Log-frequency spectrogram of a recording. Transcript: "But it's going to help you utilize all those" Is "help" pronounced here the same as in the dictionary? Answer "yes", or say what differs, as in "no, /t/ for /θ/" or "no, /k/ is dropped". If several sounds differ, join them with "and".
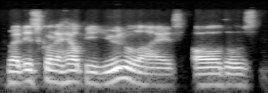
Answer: yes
